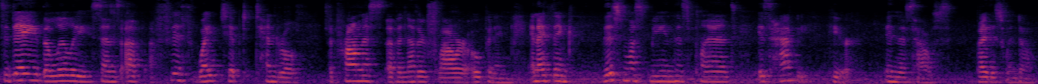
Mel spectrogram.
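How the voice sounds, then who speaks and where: Amid noticeable background noise, a woman speaks slowly-ish at a fairly low pitch with fairly even intonation, keeping a fairly slow pace. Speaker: poet and author reading her own book. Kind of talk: poetry reading.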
